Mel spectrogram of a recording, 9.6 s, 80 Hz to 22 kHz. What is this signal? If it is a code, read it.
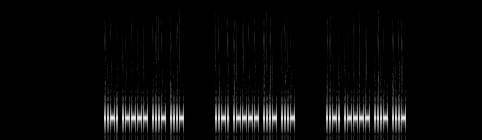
Morse code, heard as a keyed tone, about 40 wpm, 700 Hz. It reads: F1VV F1VV F1VV
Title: DXCC-100 Call Signs - 4 Characters - Repeated 3x - 40wpm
